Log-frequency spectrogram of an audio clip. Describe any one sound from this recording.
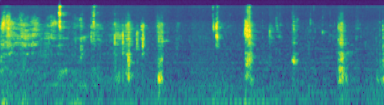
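Fingers squish and mix rice on a plate up close.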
